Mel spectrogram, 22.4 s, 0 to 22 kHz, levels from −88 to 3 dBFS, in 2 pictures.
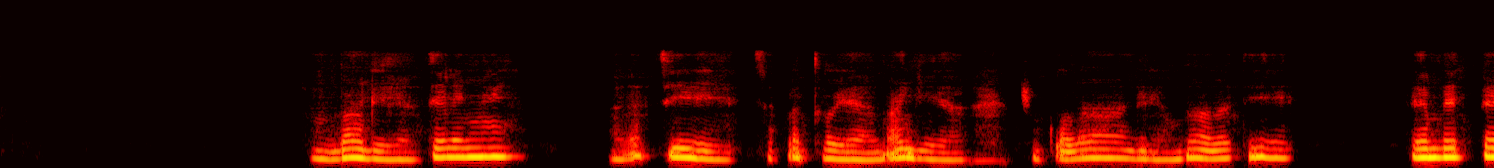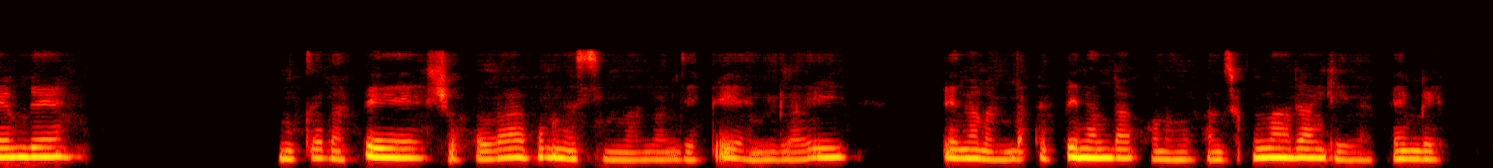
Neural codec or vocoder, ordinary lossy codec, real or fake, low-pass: codec, 24 kHz, 1 kbps, SNAC; AAC, 48 kbps; fake; 7.2 kHz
